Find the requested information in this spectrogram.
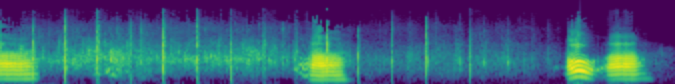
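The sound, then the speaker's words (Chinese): Sparse clapping at a church gathering, crisp single claps in a steady rhythm, interrupted by loud voices. “好，俾掌声余弟兄”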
